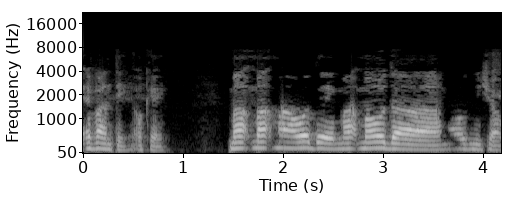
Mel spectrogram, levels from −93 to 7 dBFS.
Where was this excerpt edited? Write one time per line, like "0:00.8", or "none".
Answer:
none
